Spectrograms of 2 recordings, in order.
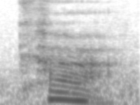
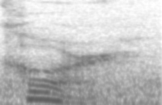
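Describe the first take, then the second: First: It is said without the R sound. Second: It is said with the R sound.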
